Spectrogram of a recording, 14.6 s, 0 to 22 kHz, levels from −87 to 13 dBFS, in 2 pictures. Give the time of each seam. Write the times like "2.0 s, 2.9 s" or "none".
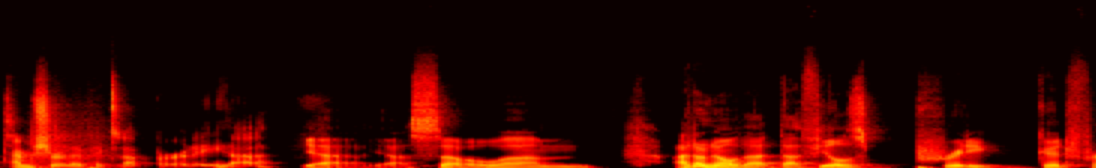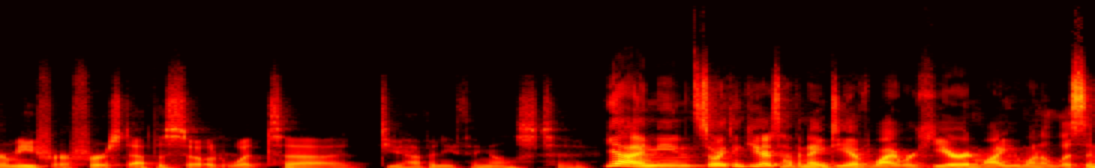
none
